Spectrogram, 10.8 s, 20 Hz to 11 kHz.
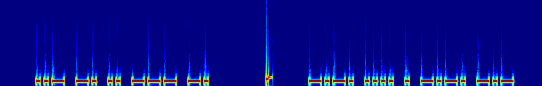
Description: Morse code, heard as a keyed tone, about 15 wpm, 700 Hz. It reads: UNION CHECK
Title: Sentences from Top 1400 Words - New Word Drill Alt - 15wpm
